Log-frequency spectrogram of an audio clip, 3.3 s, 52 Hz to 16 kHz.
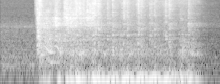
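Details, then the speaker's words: Buick Electra 225 455 V8 just revived with a new timing cover, oil pump, distributor and fuel pump, idle set low: it catches, runs rough and popping for about 2.5 seconds, then sputters out. Unsteady fuel delivery to the carburetor causes engine stalling from fuel starvation. "I'm gonna hook up a fuel line straight to the carburetor because we got her popping off, and I just don't have a steady fuel delivery, and that's what's killing me right at the moment."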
